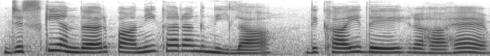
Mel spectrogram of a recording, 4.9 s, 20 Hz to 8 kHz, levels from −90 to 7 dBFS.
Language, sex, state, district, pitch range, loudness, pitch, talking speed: Hindi, female, Punjab, Kapurthala, 215-250 Hz, -14 LUFS, 225 Hz, 120 wpm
